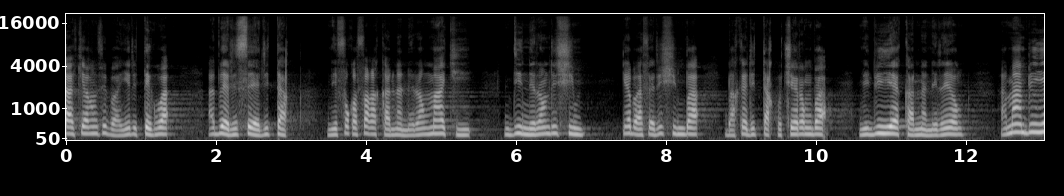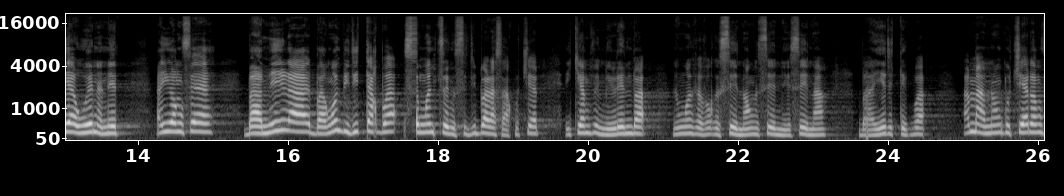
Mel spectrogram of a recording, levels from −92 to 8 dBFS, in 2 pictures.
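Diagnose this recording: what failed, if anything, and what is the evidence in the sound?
The failure is at the wireless link: lost LE Audio frames in the Bluetooth stage, with the LC3 decoder concealing the gaps. At 10.10–10.20 s, about 70 ms of speech is replaced in short bursts spread over 100 ms, the longest around 30 ms. At 17.64–17.72 s, roughly 70 ms goes in one block, and at 23.71–23.74 s a brief 20 ms dropout occurs. In each spot, voiced sound smears into noisy hash as the decoder repeats the last spectrum with scrambled phase. The pattern fits dropped 10 ms frames. The light lossy compression does only slight damage.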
